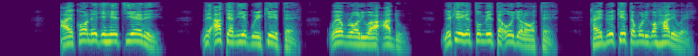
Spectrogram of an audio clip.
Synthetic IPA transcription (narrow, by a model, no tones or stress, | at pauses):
aekɔned͡ʑeɦetiɛɾe | neʔateanieɡwekeːtɛ̰ | wʔɛmoɾɔɾiwaʔado̰ | nekeɣetometɛod͡ʑɔɾɔtɛ̰ | kaedweketɛmoɾiɣɔɦaɾewɛ̰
